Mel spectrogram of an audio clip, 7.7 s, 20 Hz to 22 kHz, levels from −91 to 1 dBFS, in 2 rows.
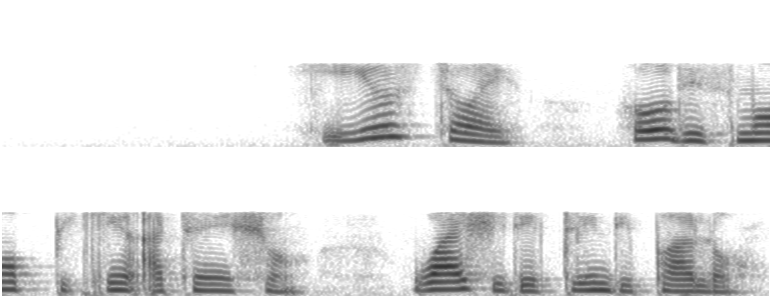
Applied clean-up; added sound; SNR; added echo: none; none; none; none.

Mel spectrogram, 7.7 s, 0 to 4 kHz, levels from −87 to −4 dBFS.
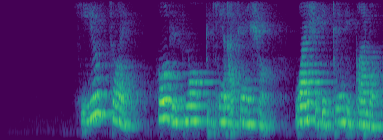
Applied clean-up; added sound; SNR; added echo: none; none; none; reverberation time 1.0 s.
